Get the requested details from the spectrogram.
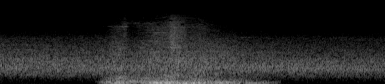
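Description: A deep whoosh sweeps past.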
